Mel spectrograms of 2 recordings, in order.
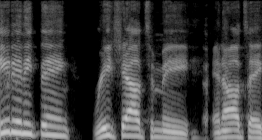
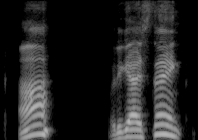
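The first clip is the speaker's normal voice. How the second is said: put-on slightly drunk, tipsy voice; 3 dB quieter than usual. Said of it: "James was a little bit drunk".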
